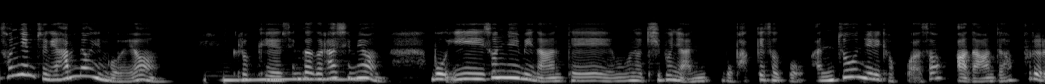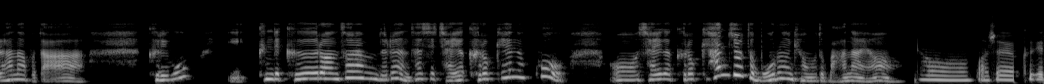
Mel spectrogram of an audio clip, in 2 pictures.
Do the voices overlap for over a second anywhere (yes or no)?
yes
